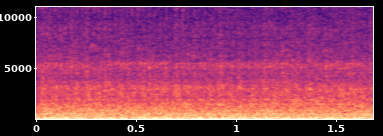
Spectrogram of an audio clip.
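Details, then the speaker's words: 1913 Bugatti Type 22 Torpedo four-cylinder just started, settling into a low even idle on choke with no knocks or misses. Fuel has sat in the tank a year; choke setting is guesswork each time. Sounds healthy. "and you never know how much to choke it and if you flooded it or whatever right"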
